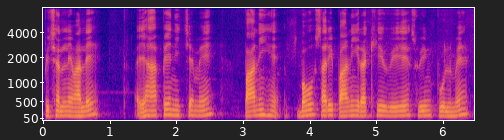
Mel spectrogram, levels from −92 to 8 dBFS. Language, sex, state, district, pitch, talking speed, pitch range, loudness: Hindi, male, Jharkhand, Ranchi, 130 Hz, 155 wpm, 120-135 Hz, -19 LUFS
